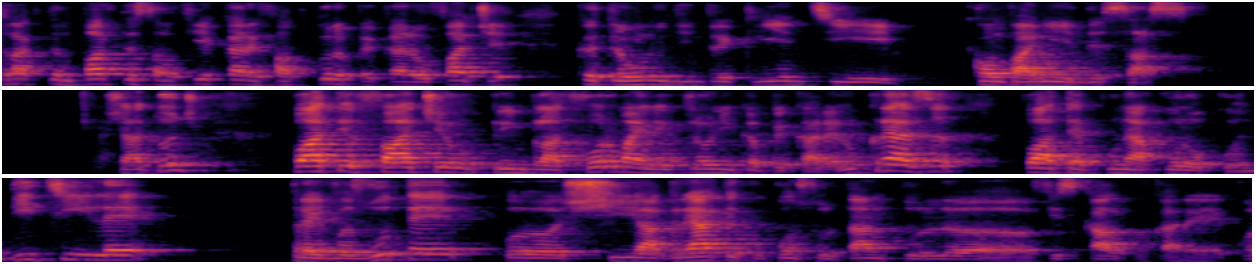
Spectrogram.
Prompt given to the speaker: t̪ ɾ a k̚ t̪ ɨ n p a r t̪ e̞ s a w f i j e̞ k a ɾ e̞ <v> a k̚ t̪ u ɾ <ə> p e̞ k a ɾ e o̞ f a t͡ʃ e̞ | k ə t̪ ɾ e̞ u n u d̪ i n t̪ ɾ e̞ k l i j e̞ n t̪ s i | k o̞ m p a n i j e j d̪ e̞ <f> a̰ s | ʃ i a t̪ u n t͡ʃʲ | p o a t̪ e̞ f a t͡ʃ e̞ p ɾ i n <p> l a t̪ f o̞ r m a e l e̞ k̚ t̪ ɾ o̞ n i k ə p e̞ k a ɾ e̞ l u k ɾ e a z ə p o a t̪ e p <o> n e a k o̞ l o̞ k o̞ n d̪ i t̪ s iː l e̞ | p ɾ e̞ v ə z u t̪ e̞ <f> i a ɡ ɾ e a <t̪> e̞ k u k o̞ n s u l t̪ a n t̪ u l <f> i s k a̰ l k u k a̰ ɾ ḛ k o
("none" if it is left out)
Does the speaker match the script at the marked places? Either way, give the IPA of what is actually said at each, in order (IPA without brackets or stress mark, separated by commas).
f, ə, s, p, u, ʃ, t̪, f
